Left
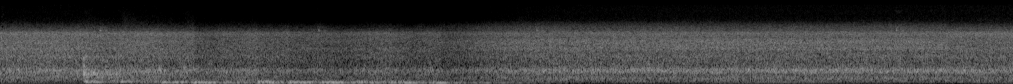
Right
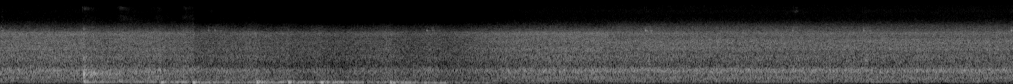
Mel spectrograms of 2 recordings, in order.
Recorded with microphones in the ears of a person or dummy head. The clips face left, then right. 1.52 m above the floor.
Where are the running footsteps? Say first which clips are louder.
Right 1 dB; 35° right (ahead or behind), 3 m; by 4.4 s 65° right (ahead or behind), 4 m.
